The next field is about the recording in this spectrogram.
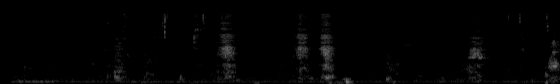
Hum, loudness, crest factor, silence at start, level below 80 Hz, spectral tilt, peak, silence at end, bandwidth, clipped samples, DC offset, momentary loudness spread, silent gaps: none; -50 LUFS; 26 dB; 0.1 s; -74 dBFS; -2.5 dB/octave; -28 dBFS; 0 s; 11.5 kHz; under 0.1%; under 0.1%; 20 LU; none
